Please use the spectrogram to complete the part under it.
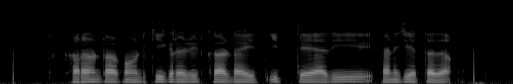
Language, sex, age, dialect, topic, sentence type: Telugu, male, 18-24, Telangana, banking, question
